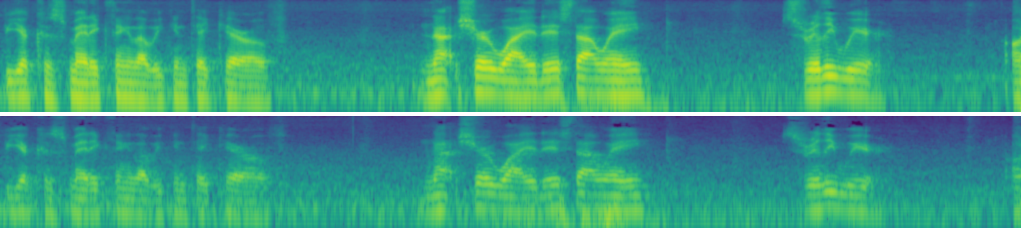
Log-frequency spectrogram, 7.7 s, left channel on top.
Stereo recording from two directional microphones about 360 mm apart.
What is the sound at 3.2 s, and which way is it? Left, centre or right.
Speech, left.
